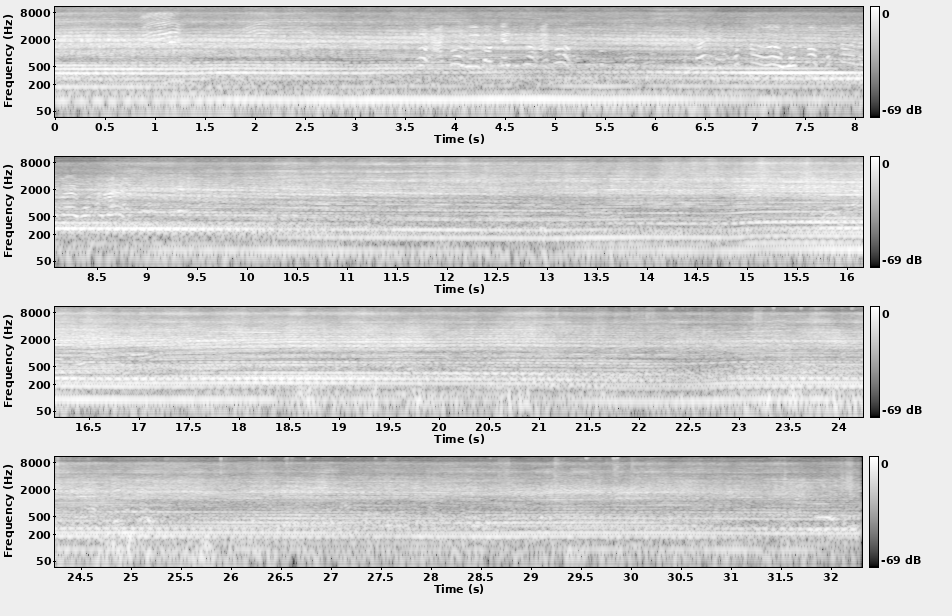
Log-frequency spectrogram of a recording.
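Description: Paramotor engine and propeller droning overhead in flight, its pitch sliding down and back up near the middle as it passes and changes throttle.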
